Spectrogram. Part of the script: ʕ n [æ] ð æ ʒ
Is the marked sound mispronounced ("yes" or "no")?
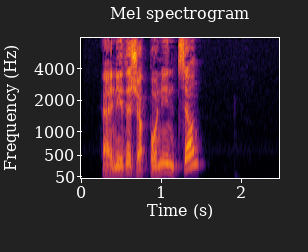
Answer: yes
